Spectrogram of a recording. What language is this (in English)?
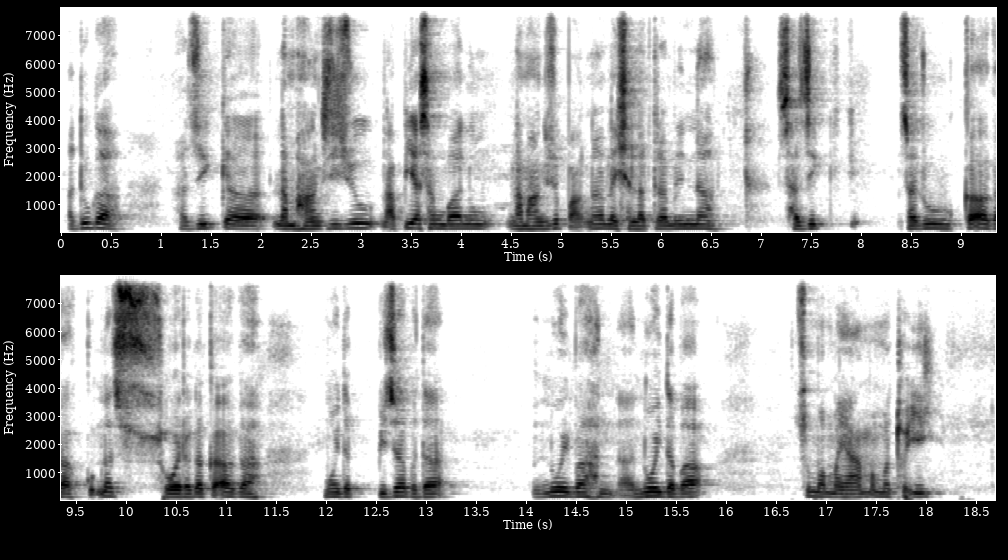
Manipuri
